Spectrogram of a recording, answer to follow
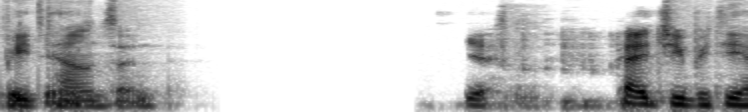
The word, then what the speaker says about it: Townshend: Townshend. Townshend. Like Pete Townshend.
